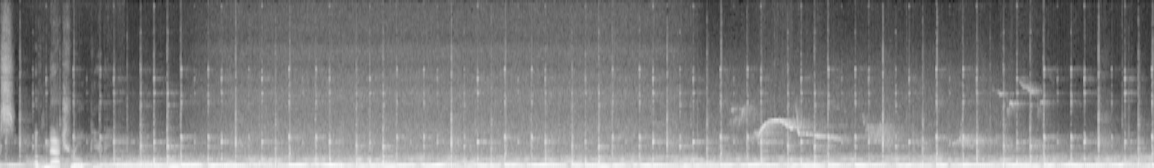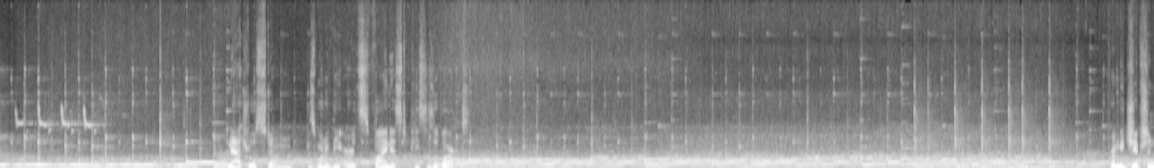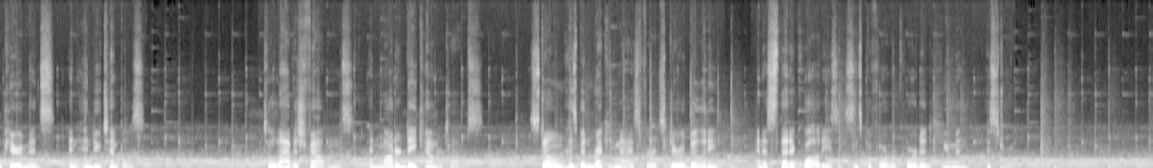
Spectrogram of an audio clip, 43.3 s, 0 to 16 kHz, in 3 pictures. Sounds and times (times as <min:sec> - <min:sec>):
Speech: 0:00.0 - 0:01.5, 0:17.3 - 0:20.4, 0:28.3 - 0:30.7, 0:32.2 - 0:34.9, 0:35.6 - 0:41.6
Music: 0:00.0 - 0:43.2.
